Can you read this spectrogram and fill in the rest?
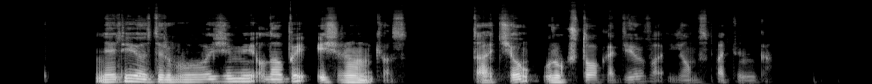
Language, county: Lithuanian, Šiauliai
